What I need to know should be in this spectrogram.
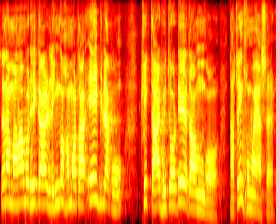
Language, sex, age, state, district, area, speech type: Assamese, male, 60+, Assam, Majuli, urban, spontaneous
